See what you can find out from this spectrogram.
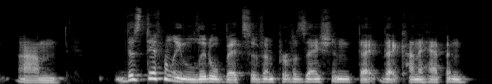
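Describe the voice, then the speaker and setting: The speaker is a man. He has a New Zealand accent. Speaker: fiddle player. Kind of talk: interview, podcast chat.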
